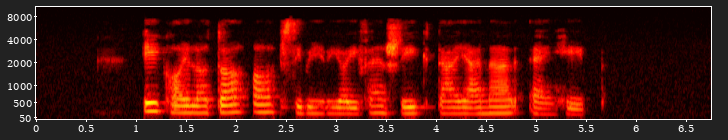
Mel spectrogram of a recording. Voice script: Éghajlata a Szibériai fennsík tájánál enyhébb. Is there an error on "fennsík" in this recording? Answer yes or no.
no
